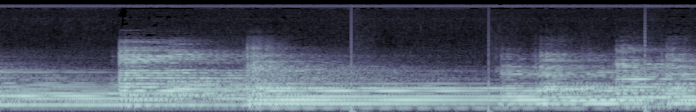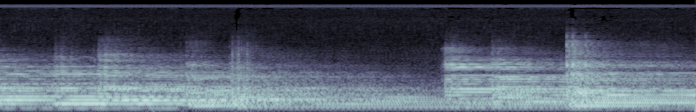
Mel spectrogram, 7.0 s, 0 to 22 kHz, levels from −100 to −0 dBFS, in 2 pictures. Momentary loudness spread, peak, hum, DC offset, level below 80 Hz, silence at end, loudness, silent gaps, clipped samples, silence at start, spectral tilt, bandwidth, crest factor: 6 LU; -6 dBFS; 50 Hz at -45 dBFS; under 0.1%; -58 dBFS; 0 s; -22 LUFS; none; under 0.1%; 0 s; -7 dB/octave; 19 kHz; 16 dB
